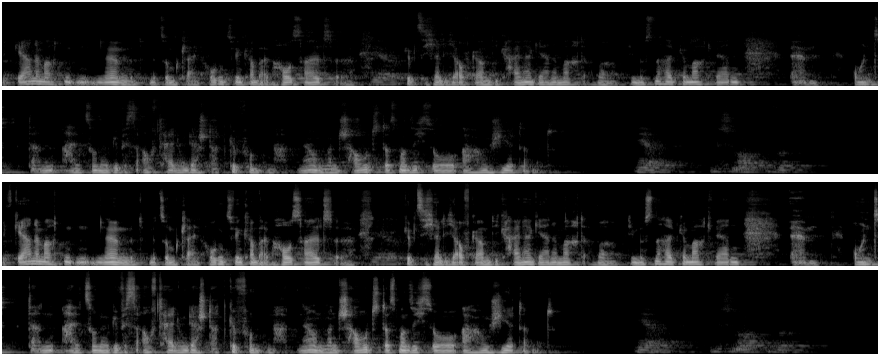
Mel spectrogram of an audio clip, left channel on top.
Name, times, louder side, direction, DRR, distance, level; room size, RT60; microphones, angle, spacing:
voice 1, 0.0-3.7 4.0-8.2 8.5-14.1, right 3 dB, 75° right, 0.8 m, -31 dB
voice 2, 3.7-4.0 6.5-6.7 15.1-15.4 15.8-16.6, equal, 85° left, 7.2 m, -49 dB
24.5 x 10.5 x 5.3 m
head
